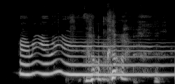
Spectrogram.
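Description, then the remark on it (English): A voice imitates a werewolf howl: a loud, sustained, wavering tone that settles into a long steady pitch, while other voices chatter and laugh over its second half. “Especially when you were talking about werewolves wielding garlic baguettes. At the OK Corral. And then as they come out of the saloon, it goes...”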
